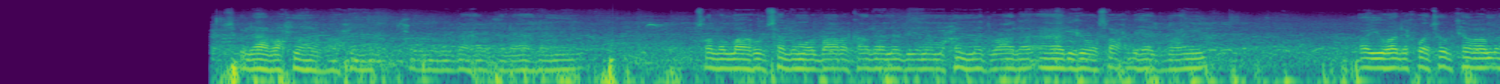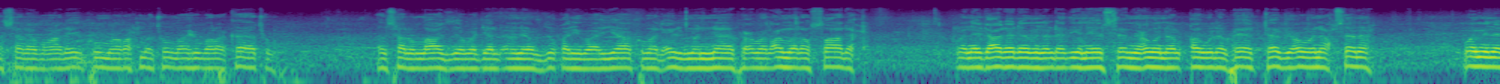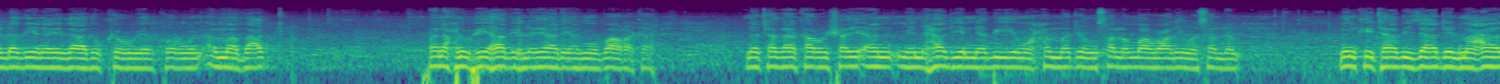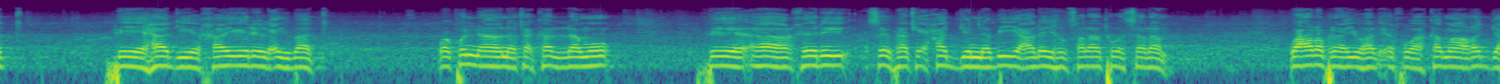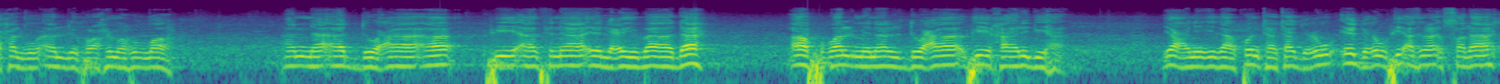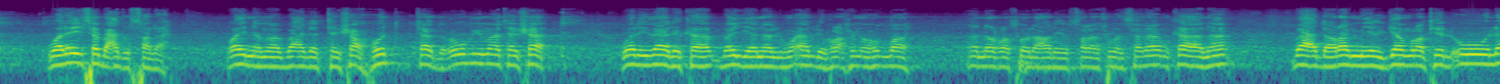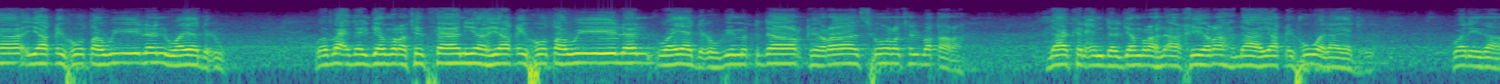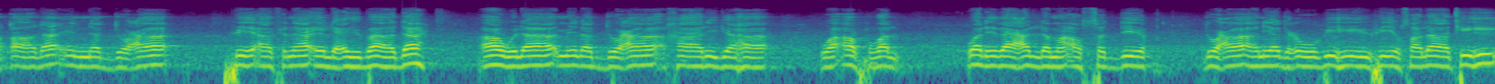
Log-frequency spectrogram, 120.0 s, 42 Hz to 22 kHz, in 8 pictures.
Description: تاريخ النشر ١٥ جمادى الأولى ١٤٤٠ هـ المكان: المسجد الحرام الشيخ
